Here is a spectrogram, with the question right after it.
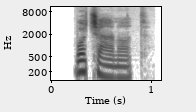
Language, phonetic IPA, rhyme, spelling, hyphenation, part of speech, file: Hungarian, [ˈbot͡ʃaːnɒt], -ɒt, bocsánat, bo‧csá‧nat, interjection / noun, Hu-bocsánat.ogg
- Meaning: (interjection) sorry, pardon; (noun) pardon, forgiveness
